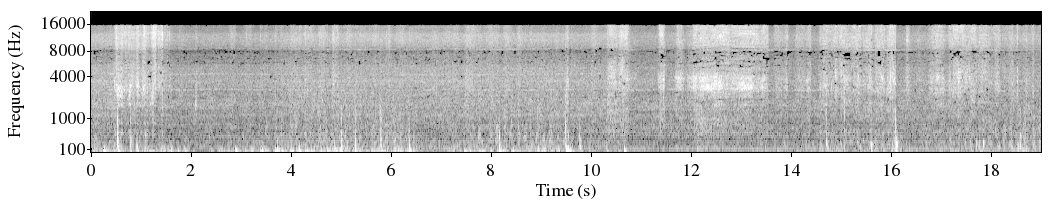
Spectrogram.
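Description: A vacuum cleaner hums steadily.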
